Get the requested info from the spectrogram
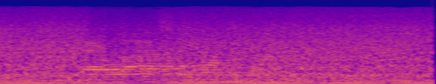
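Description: Steady rushing of water circulating through a home aquaponics system, with a constant low hum underneath and a brief voice fragment about half a second in.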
